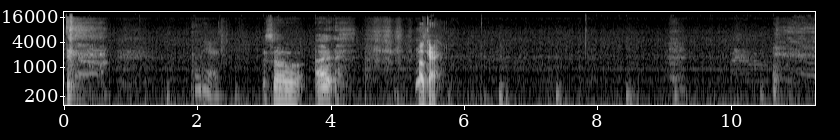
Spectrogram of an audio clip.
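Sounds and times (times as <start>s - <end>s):
low steady hum: 0.0s - 11.2s
speech: 3.0s - 4.3s, 5.3s - 5.7s
cat meowing: 10.0s - 10.6s.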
